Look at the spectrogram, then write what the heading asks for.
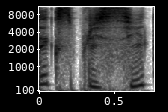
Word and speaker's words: Expliceat: êtes le fondateur d' explicite alors ça s'écrit le xbl y cea t comme manger comme le ver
